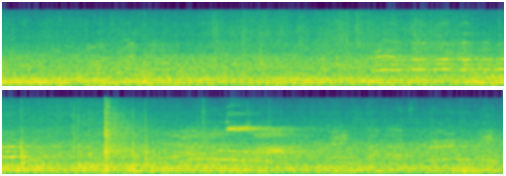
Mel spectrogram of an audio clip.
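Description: Canoe polo players shouting to each other over a steady hiss of wind and water, with a few held calls about four to five seconds in and one sharp knock about six seconds in.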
